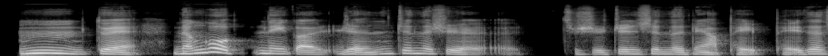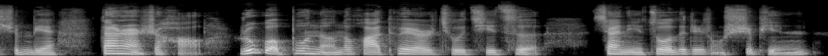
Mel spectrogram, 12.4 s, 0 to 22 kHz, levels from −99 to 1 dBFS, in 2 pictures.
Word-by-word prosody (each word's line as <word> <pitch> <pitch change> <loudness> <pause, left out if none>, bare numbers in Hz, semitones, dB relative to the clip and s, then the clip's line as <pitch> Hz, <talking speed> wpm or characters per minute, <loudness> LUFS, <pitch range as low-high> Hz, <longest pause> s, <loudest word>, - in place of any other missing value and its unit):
嗯， 195 -3 +6
对。 145 -6 +4 0.2
能 175 +6 +3
够 225 -6 +5
那 185 -3 0
个 135 - +4
人 150 +4 -2
真 195 0 -1
的 175 - -1
是 145 -7 -5 0.3
就 140 - -13
是 135 0 -3
真 150 +2 -2
身 150 +1 -4
地 140 -2 -2
那 140 +2 -7
样 135 -4 0
儿 - - -22
陪 - - -2
陪 - - -3
在 155 0 0
身 145 -1 -6
边， 130 -1 -2 0.3
当 185 0 +7
然 170 -5 +5
是 165 - -4
好。 150 - -7 0.2
如 205 +6 +5
果 - - +6
不 185 -2 -3
能 135 -6 -2
的 150 +1 -4
话， 145 -1 +2
退 155 +2 +1
而 145 0 0
求 140 0 -3
其 140 0 -4
次， 135 0 -4 0.4
像 160 -3 +1
你 135 -2 -1
做 145 +3 +2
的 155 +3 -1
这 150 0 -3
种 - - -11
视 135 +6 -4
频， 130 +1 -6
150 Hz, 220 characters per minute, -23 LUFS, 135-170 Hz, 0.4 s, 当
